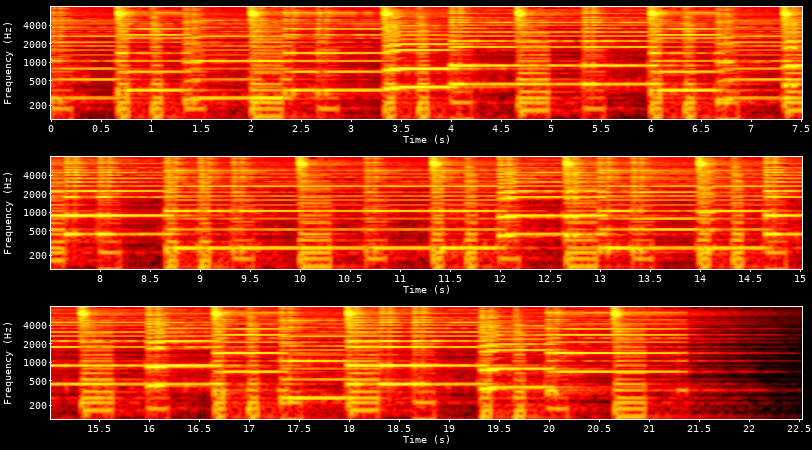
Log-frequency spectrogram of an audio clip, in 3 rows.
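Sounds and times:
ethnic guitar music: 0.0s - 21.7s.

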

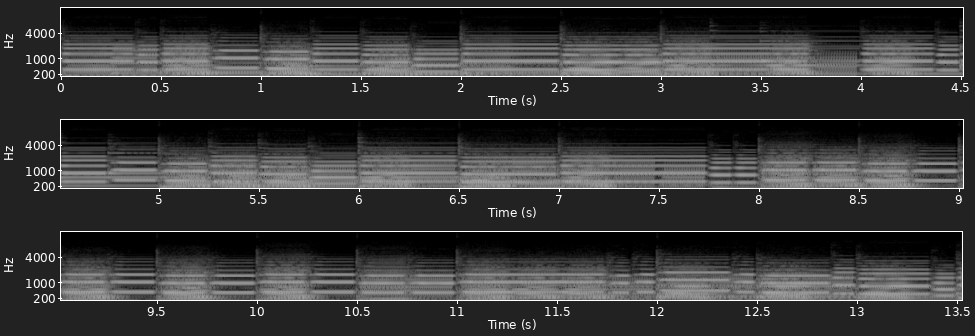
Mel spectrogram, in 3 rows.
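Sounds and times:
Viennese waltz music: 0.0s - 13.5s.

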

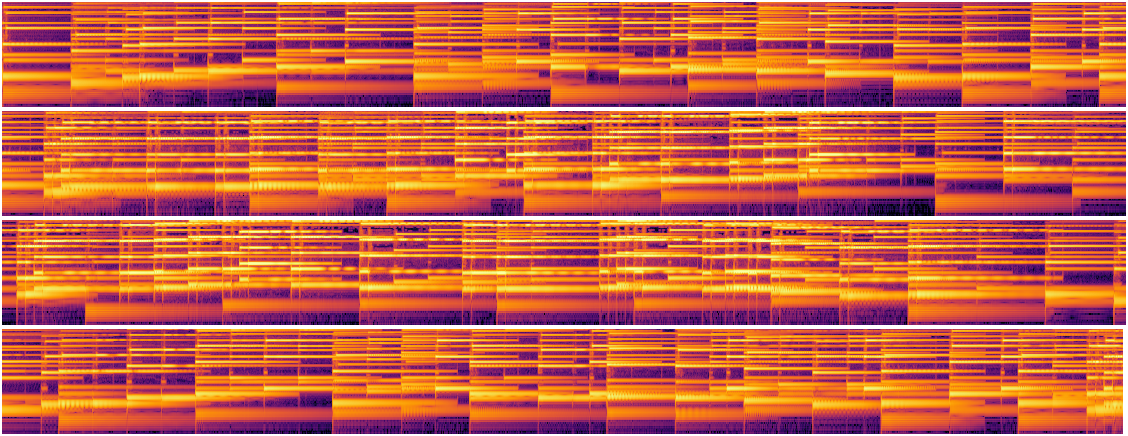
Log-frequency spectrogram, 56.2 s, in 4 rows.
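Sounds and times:
music box: 0.0s - 56.1s.

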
